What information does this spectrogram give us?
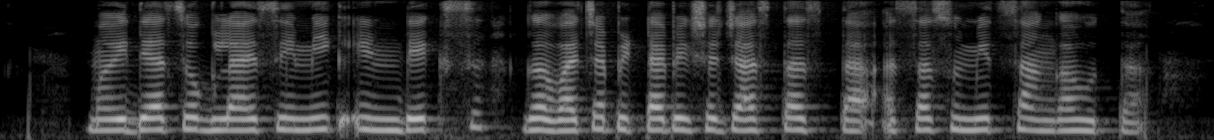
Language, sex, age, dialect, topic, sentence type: Marathi, female, 18-24, Southern Konkan, agriculture, statement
